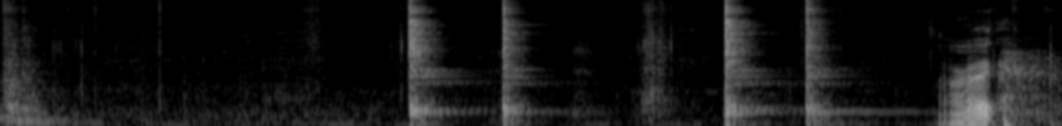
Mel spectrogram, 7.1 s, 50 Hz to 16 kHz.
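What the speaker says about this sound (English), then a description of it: "So now we're going to torque this front nut, but this time we're going to be using a 19mm." A wrench working the 19mm front nut on a mini bike, several sharp metallic clanks spaced a second or so apart, close and loud against a quiet shop, ending in a brief rattling burst.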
